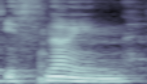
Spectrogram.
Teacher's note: that interdental fricative, th, makes the voiceless interdental fricative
